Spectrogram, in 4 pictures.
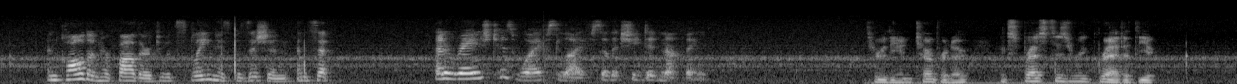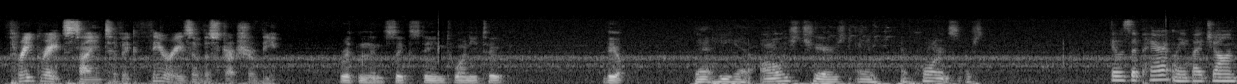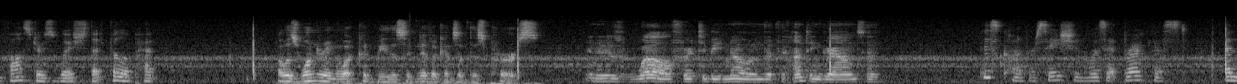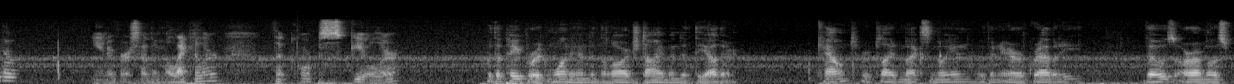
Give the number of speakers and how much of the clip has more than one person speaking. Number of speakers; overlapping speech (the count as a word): ten, no overlap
